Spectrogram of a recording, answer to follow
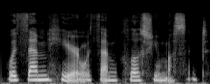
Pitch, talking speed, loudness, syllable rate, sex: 200 Hz, 230 wpm, -18 LUFS, 5.1 syllables/s, female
